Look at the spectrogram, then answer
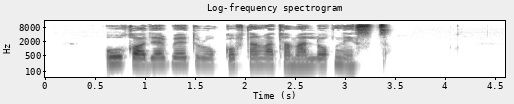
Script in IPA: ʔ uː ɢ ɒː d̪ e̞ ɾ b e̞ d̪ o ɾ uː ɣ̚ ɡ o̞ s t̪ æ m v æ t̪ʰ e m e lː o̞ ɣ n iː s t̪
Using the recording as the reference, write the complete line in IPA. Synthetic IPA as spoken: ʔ uː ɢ ɒː d̪ e̞ ɾ b e̞ d̪ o ɾ uː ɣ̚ ɡ o̞ f t̪ æ n v æ t̪ʰ æ m æ lː o̞ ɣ n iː s t̪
